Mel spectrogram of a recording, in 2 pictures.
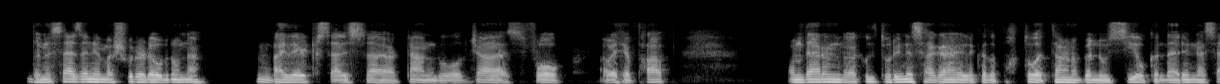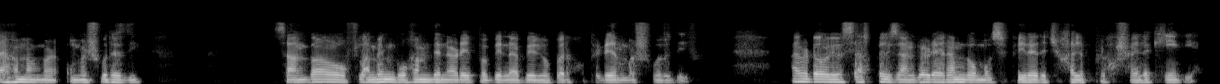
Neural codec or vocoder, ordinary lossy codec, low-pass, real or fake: codec, 16 kHz, 1.1 kbps, Voila-Tokenizer; none; 7.2 kHz; fake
